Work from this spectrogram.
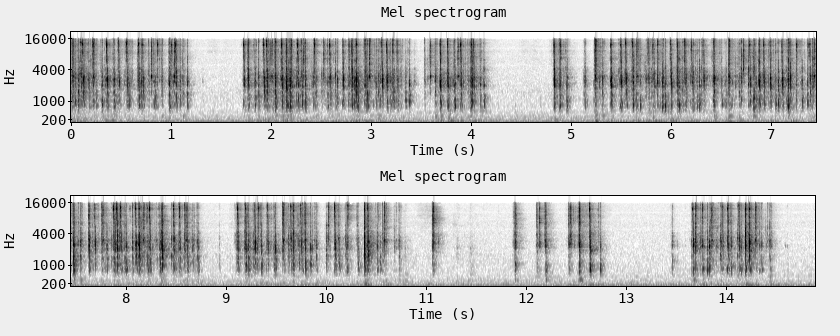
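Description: Fingertips of both hands type continuously on a plastic mechanical keyboard with clicky blue switches and plastic keycaps. Rapid, bright, crisp clicks come in dense bursts separated by short pauses, with almost no low end and very short decay.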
